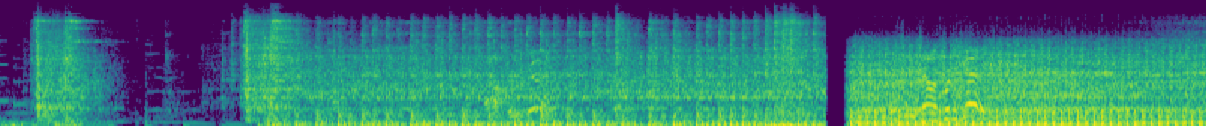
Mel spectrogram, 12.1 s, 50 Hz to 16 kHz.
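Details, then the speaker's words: Hind 57 mini bike engine built from spare parts: Predator block, stock cam, polished stock rod, governor deleted, 75 rear sprocket and 12-tooth clutch, started on choke; fires after brief pause, steady thump, pulls cleanly, no misses. "good got the hind 57 minibike together it seems like it's got a lot of power seems like it runs pretty good"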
